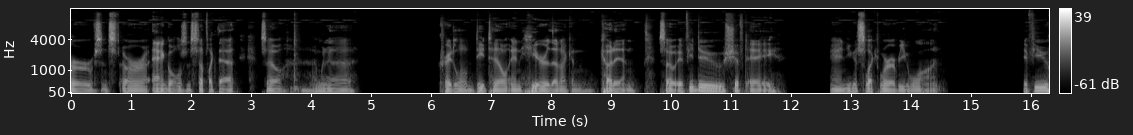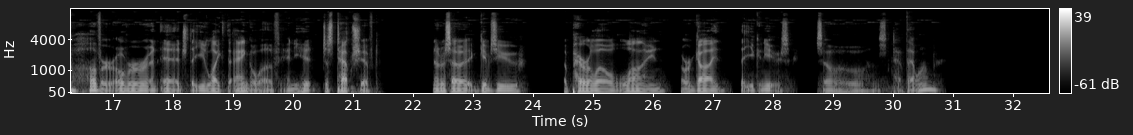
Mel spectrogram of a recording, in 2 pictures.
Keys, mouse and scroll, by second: 3.6 space, 11.1 shift+a.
